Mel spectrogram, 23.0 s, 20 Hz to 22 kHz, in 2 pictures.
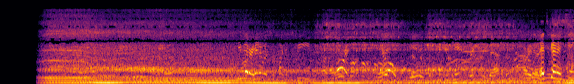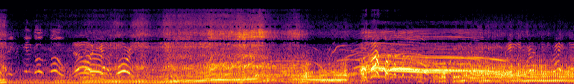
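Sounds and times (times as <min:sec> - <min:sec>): car engine running at low revs: 0:00.8 - 0:18.6, 0:20.2 - 0:22.9.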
